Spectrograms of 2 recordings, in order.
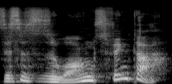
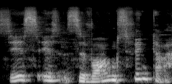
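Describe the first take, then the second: First: Mock German accent, slow and a bit higher; half-hearted German voice, drawn out; bad German accent. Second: Hammed-up German accent, much higher and slow; bad German accent. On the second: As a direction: ham up a mock German voice, stretched out. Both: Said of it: "that's my bad German accent".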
